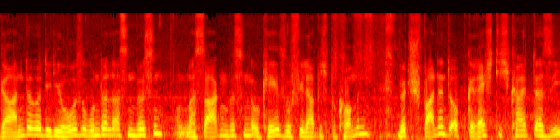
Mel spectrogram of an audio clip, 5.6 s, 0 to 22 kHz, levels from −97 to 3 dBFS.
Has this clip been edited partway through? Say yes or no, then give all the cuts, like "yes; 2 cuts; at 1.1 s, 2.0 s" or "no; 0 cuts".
yes; 1 cut; at 3.8 s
